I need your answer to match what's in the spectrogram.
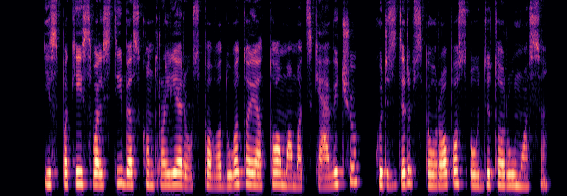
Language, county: Lithuanian, Kaunas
